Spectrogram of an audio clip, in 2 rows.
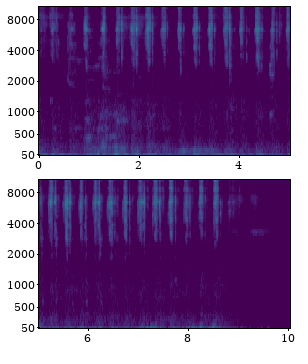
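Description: Ratchet wrench clicking steadily, about three to four clicks a second, as a threaded brake-pad retaining pin is backed out of a motorcycle front brake caliper with a 5 mm Allen bit; the clicking stops near the end.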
